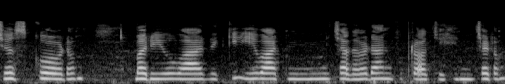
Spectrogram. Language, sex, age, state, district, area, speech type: Telugu, female, 60+, Andhra Pradesh, Kakinada, rural, spontaneous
